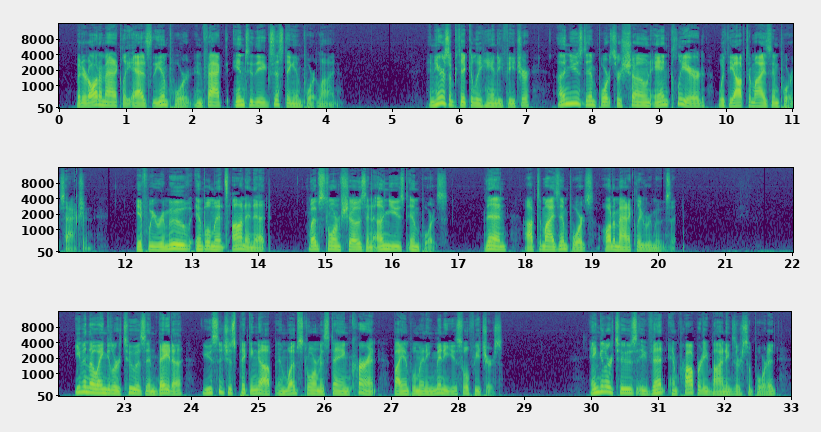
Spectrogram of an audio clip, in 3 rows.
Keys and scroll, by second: 2.4 Return, 16.8 ctrl+shift+super+a, 31.5 Return.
